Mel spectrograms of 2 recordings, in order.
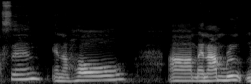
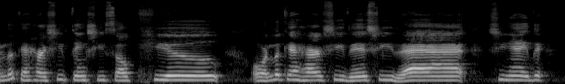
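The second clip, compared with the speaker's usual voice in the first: ordinary delivery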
